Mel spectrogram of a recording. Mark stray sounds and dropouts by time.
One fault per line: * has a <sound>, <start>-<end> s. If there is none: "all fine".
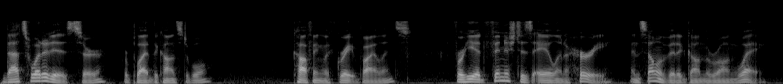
all fine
